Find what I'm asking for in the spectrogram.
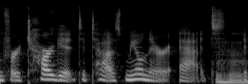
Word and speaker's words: Mjolnir: It's a weird, like, the accenting on that Mjolnir.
